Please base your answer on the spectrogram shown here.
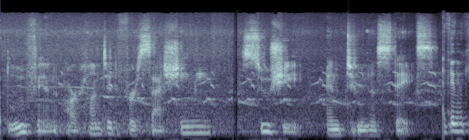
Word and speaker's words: sushi: to emerge next word i've seen some video clips of japanese people pronouncing this word as susie if there are japanese speakers or if there are learners there who are studying japanese language correct me if i'm wrong but i think i'm hearing susie without an age but in english we're pronouncing or we're saying this word is sushi again that's sushi and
